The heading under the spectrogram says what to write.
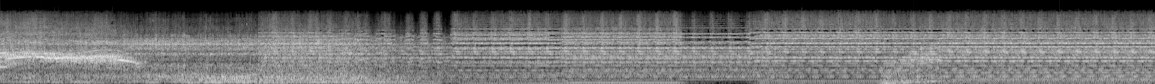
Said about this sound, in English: Madre mía, those trees, look out. It's an avalanche. We'll be buried alive.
